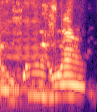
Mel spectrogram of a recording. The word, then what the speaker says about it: Nwigwe: we got a chance to listen to Toby Nuwaji. I don't know how you pronounce his last name. Nuwaje. Pronounces it Nwigwe or something like that. Nuwaje, that's it.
